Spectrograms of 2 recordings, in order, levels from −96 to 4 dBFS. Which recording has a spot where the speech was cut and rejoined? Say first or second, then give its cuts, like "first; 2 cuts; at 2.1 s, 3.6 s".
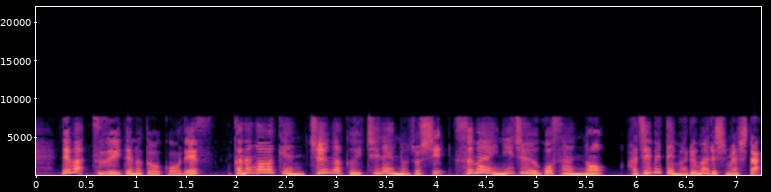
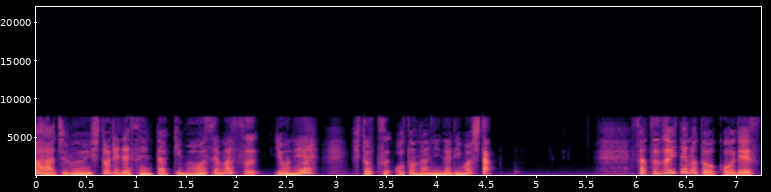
first; 2 cuts; at 1.9 s, 4.1 s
